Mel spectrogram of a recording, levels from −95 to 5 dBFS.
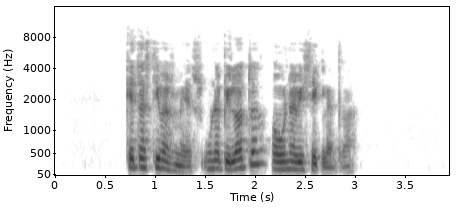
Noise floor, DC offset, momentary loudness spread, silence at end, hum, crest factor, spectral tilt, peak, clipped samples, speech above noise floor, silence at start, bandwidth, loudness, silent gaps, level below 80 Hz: -86 dBFS; under 0.1%; 10 LU; 0.95 s; none; 18 dB; -6.5 dB/octave; -10 dBFS; under 0.1%; 59 dB; 0.7 s; 8 kHz; -27 LUFS; none; -70 dBFS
